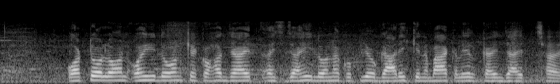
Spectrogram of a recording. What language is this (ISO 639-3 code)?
mai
